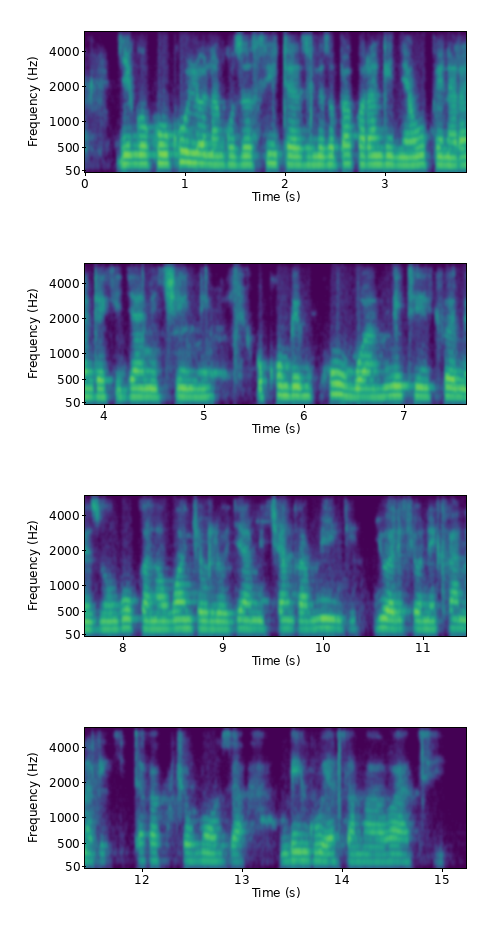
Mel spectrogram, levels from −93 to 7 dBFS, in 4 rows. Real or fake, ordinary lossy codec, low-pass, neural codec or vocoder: real; Opus, 16 kbps; 5.4 kHz; none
